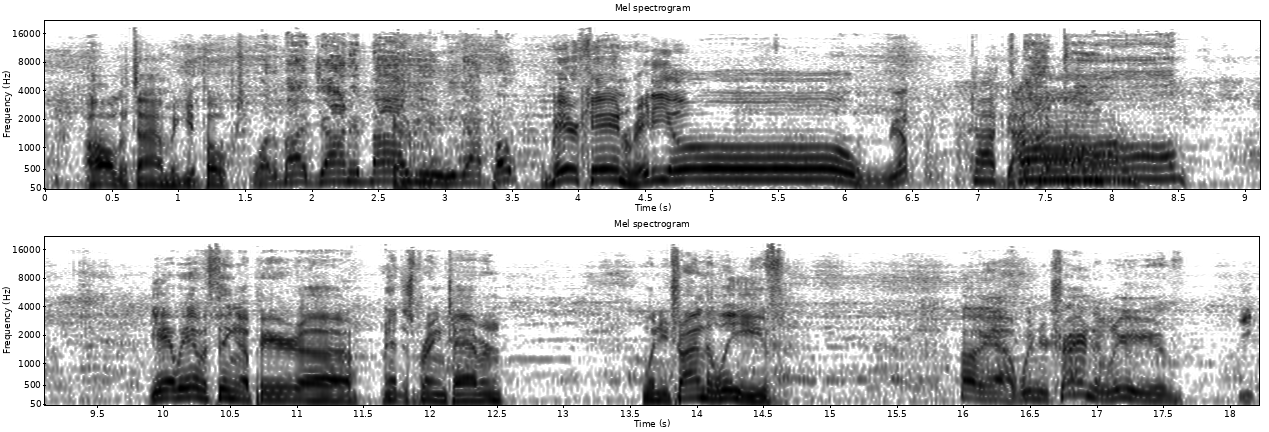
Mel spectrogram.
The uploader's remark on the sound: we drink some cold beers in the air conditioning of the Spring Tavern and have fun recording the podcast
